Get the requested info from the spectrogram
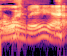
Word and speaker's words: Palarea: Is it Palarea or Palarea? – Yeah, Palarea. But if you want to be authentic, I'll take Palarea. – Ooh, Palarea.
